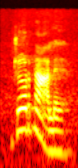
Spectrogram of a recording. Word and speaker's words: giornale: 因为前面有一个子音。Giornale。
